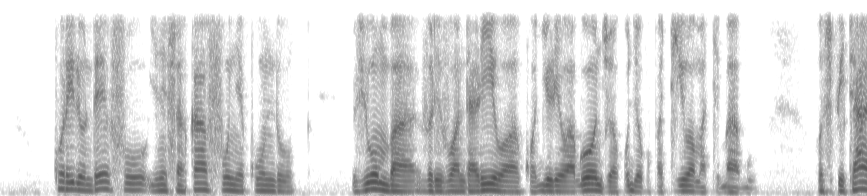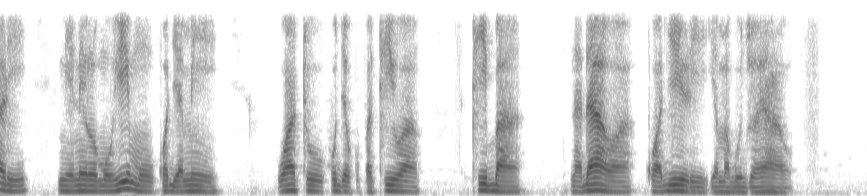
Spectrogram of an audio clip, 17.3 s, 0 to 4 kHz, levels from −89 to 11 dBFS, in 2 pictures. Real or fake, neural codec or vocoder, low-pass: real; none; 3.6 kHz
